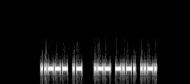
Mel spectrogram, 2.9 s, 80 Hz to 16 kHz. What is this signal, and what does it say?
Morse code, heard as a keyed tone, about 44 wpm, 700 Hz. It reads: 2A WCF
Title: Field Day Exchanges Encore - 45wpm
